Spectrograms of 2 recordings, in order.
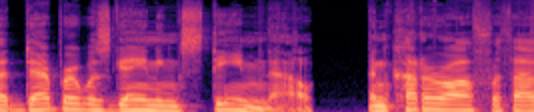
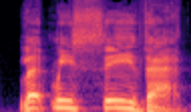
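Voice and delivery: sharp, higher demand for the paper; 9 semitones higher than usual. A narrator's reading. Recht to Deborah, demanding the paper, pitched up. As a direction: snap it out, insisting. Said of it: "Recht demanded".

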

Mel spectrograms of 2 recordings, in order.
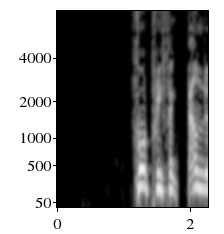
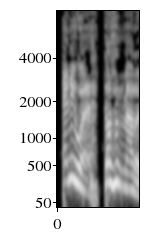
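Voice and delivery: high, hurried shouting; impatient shout; 12 semitones higher, 4 dB louder than usual. A narrator's reading. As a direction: shout it off dismissively. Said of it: "shouted Zaphod".

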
